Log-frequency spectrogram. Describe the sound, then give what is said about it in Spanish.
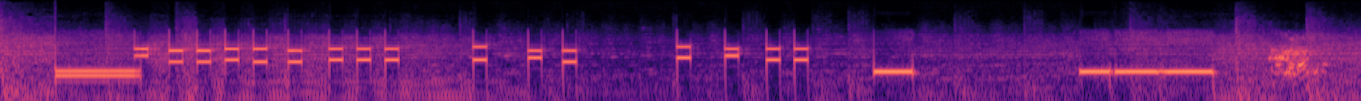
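Touch-tone dialing of a phone number for a call to Zacatecas, Mexico: a short steady tone, then many quick two-note beeps in an uneven run, ending with a longer steady tone. “Vamos a marcar.”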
